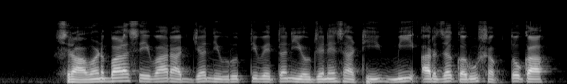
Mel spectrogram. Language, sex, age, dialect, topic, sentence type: Marathi, male, 18-24, Standard Marathi, banking, question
